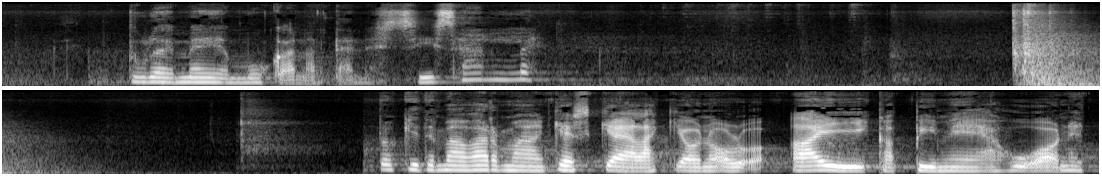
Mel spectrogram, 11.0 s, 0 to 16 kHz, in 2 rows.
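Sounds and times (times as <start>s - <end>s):
speech: 0.6s - 2.8s, 7.4s - 10.9s
wooden door banging shut: 5.0s - 6.0s.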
